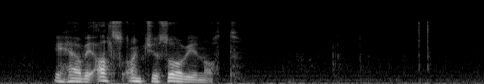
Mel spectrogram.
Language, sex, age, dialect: Faroese, male, 15-35, Norðurstreymoy/Eysturoy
